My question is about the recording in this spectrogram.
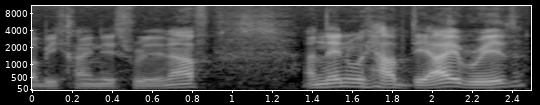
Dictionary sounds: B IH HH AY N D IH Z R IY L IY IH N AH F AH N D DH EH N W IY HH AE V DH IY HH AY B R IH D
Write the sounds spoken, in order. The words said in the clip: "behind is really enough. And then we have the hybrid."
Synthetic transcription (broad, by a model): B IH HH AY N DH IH S R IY L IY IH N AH F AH N DH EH N W IY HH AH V DH IY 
